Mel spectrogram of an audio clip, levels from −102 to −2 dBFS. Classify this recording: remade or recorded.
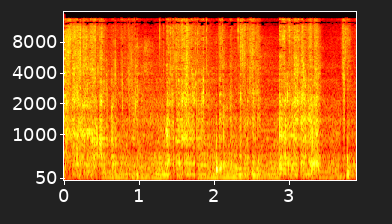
remade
